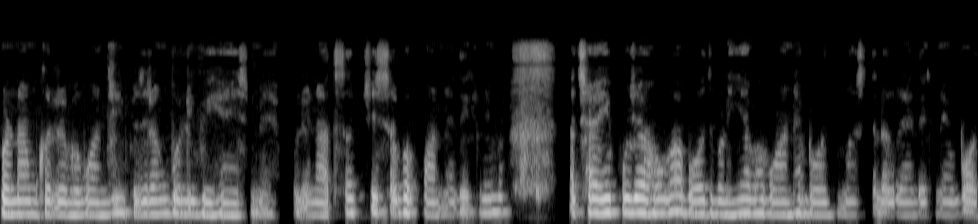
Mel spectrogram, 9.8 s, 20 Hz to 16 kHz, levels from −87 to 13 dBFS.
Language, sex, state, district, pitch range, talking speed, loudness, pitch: Hindi, female, Bihar, Araria, 200-225 Hz, 200 wpm, -19 LUFS, 210 Hz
